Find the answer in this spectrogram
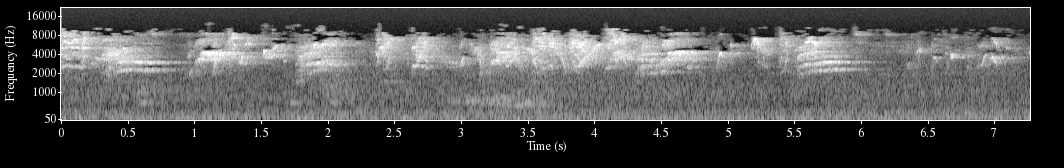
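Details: Adult European goldfinch, more than three years old, delivering a continuous, slightly distant-sounding twitter of bright chirps, buzzy notes and rippling trills, with a low background hum throughout.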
